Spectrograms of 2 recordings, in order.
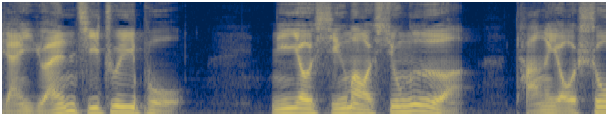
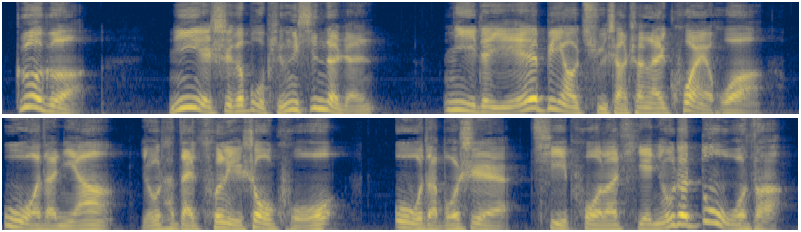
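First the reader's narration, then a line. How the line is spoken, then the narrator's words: Anxious, agitated shout. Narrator (Chinese): 李逵焦躁叫道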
